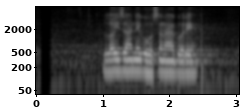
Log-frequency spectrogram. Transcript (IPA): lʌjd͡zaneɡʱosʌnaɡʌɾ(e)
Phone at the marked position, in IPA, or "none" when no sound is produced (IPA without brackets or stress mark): e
